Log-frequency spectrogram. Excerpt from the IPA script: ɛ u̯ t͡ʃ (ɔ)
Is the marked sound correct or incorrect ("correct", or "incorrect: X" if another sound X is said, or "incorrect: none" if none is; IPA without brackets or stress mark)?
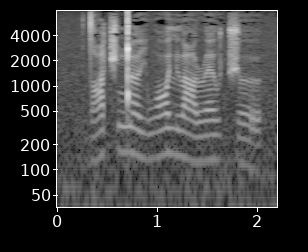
incorrect: ɵ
